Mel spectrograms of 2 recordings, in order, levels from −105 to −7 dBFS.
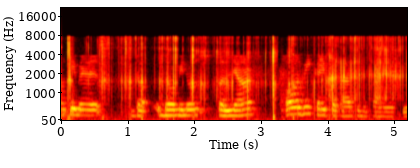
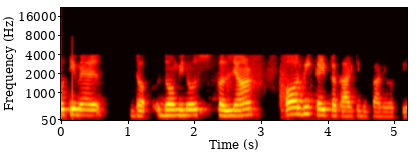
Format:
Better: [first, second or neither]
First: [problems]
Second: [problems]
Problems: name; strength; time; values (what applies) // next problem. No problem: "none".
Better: second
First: background sound (Crushing); 2 dB above the speech // room echo; dies away in 0.1 s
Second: none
